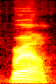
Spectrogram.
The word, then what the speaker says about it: Braun: How the hell is it Christian Brown if it's spelled Braun? Who was the dude who used to play for the Milwaukee Brewers who was on them steroids and he lied about it? Braun. Ryan Braun. Yeah, his name's spelled just like that. But all of a sudden, you're supposed to tell me it's Brown.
